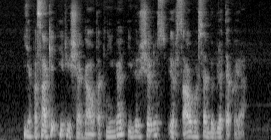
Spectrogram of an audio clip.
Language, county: Lithuanian, Kaunas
